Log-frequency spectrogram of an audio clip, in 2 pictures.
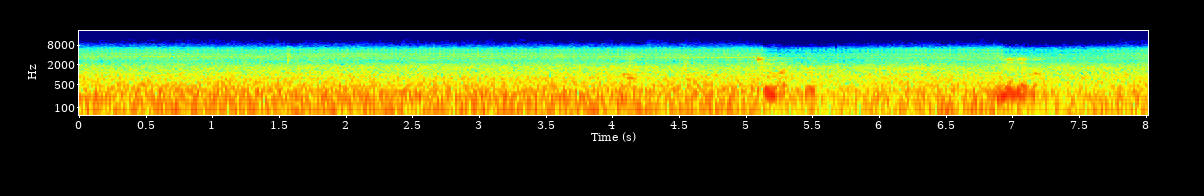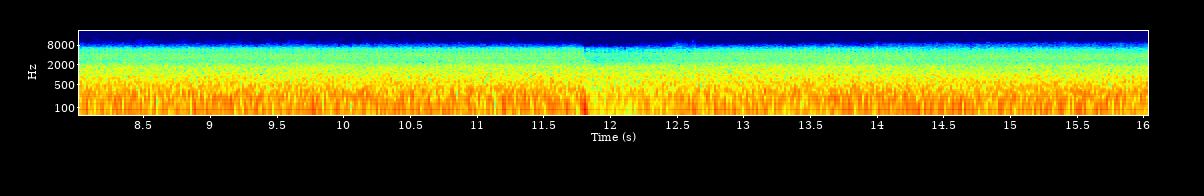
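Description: Steady rushing jet engine noise of an airliner, with two short bursts of radio voice about five and seven seconds in.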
